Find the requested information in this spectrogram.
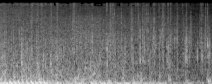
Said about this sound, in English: there is another few rounds of shots, and there is a explosion behind you.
